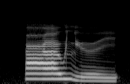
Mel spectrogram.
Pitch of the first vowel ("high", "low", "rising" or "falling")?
high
